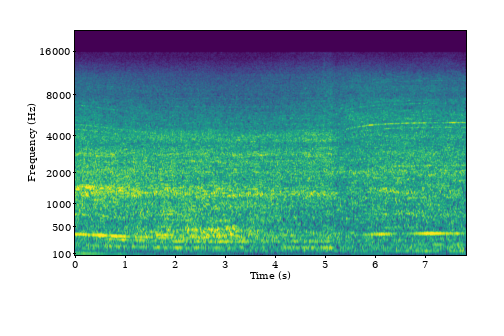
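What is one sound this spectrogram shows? A parked truck's engine hums steadily nearby.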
